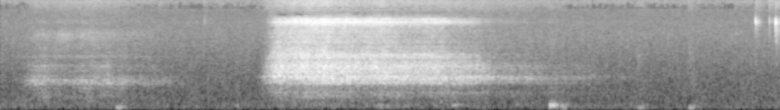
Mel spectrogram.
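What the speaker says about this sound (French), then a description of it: "On inspire et on expire encore." Children breathe together through a stretching exercise, hands raised toward the sky, with a single sustained loud exhale lasting about three seconds, set against quieter breathing and a few soft thumps.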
